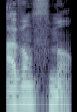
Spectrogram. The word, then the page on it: avancement: francais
